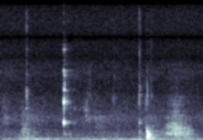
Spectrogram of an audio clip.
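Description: Three faint clicks of a fork against a glass bowl while a cream cheese filling is stirred.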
